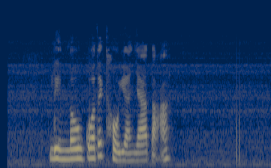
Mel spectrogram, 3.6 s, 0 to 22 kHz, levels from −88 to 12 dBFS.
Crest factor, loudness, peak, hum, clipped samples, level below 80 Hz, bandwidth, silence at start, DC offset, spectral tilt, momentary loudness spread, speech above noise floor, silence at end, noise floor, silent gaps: 20 dB; -27 LUFS; -10 dBFS; none; under 0.1%; -74 dBFS; 9.2 kHz; 0.65 s; under 0.1%; -6 dB/octave; 13 LU; 33 dB; 1.35 s; -59 dBFS; none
